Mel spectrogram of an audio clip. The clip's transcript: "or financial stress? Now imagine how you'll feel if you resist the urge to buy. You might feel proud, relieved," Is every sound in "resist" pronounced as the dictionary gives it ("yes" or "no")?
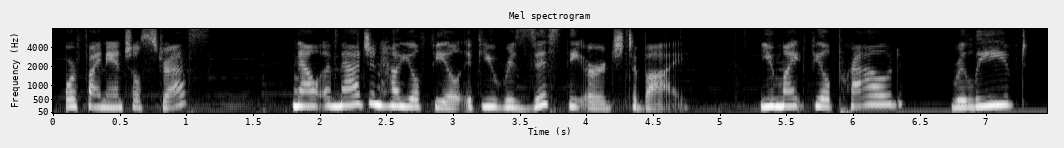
yes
